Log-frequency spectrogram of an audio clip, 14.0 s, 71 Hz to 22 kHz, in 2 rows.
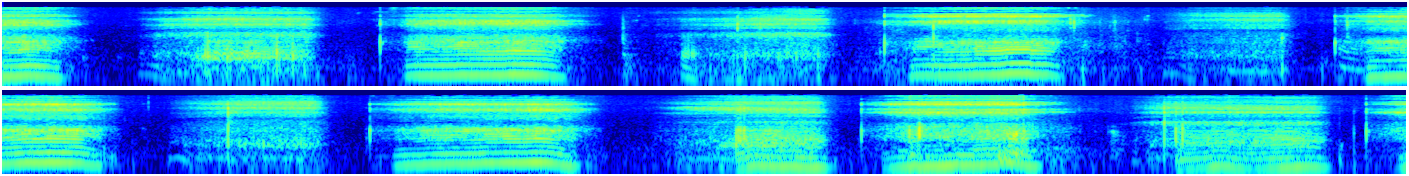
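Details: Rhythmic, rattling-buzzy snoring from a sick baby boy, about 25 breaths a minute, with noisy sounds on each breath.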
